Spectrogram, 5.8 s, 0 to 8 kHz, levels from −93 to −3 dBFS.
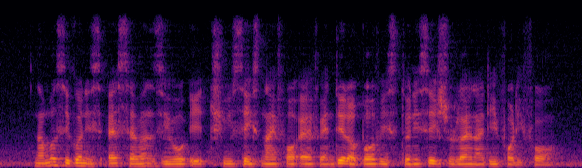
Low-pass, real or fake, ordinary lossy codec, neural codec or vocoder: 7.2 kHz; fake; none; vocoder, 44.1 kHz, 128 mel bands every 256 samples, BigVGAN v2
